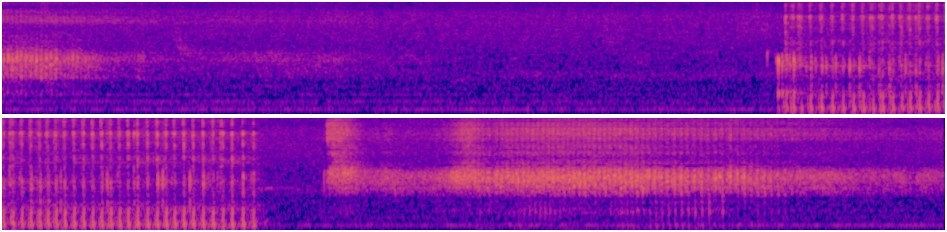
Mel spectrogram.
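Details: English Bulldog snoring while asleep during an afternoon nap.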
